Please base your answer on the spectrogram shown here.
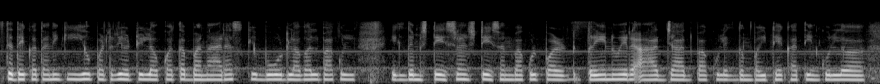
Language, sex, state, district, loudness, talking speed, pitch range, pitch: Hindi, female, Uttar Pradesh, Varanasi, -17 LUFS, 225 wpm, 220-230 Hz, 225 Hz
